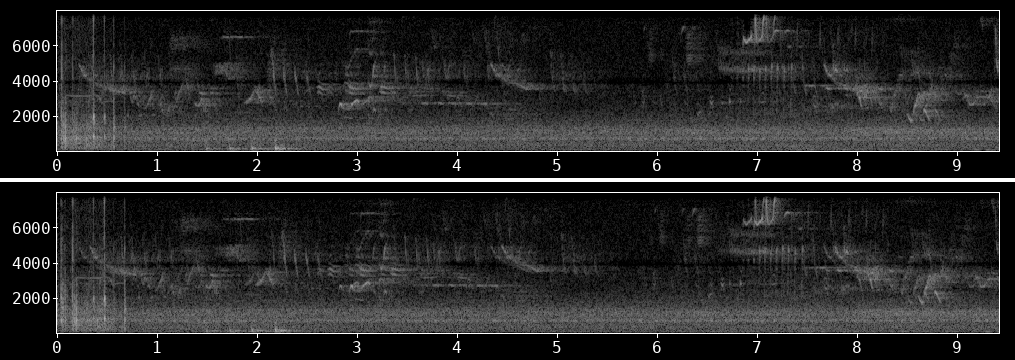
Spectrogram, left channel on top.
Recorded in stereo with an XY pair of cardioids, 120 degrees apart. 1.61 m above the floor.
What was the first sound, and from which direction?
Knocking, 10° left.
